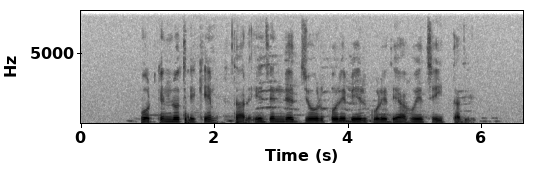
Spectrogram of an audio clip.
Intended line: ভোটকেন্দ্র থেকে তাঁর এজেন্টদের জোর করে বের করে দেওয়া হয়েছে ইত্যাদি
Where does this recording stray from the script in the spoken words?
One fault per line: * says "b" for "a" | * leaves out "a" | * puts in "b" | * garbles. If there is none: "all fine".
all fine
